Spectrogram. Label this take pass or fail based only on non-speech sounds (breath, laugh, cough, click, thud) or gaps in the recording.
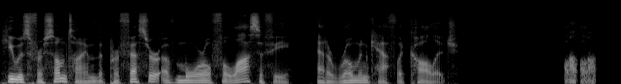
fail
